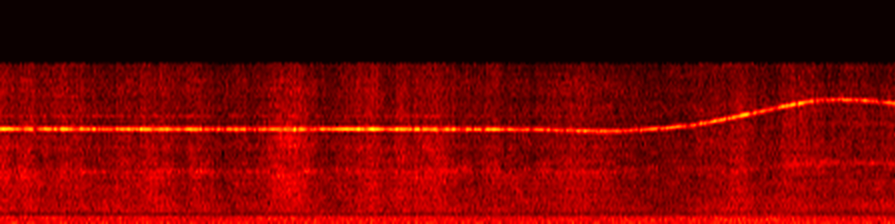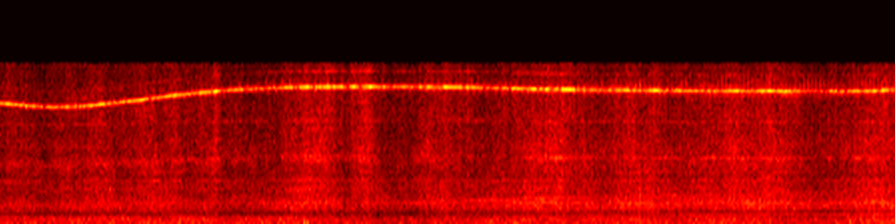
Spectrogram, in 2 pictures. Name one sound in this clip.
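A model helicopter's engine whines steadily close by, rising in pitch.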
